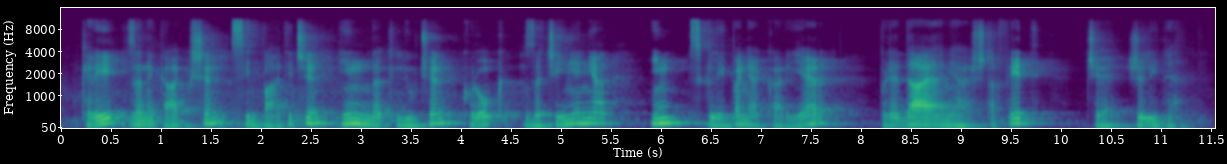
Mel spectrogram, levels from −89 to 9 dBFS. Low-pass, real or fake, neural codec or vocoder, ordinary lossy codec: 10.8 kHz; fake; codec, 24 kHz, 1.2 kbps, DualCodec; none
